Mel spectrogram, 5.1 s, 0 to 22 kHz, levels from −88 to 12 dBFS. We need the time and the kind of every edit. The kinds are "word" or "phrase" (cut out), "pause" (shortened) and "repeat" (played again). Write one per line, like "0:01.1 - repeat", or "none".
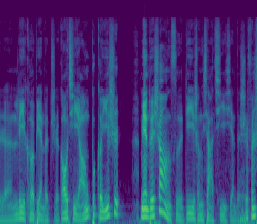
none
